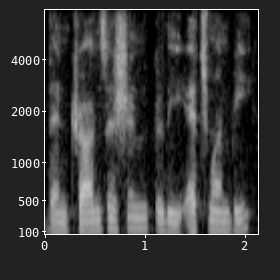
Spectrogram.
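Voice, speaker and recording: A man calling in to ask a question, speaking in a measured, matter-of-fact way. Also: medium pitch, little pitch movement, dark tone, husky. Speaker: caller. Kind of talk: call-in question.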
